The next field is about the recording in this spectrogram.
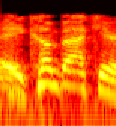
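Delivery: mock shouting, high and yelled. Describing a cosplay crowd shouting after a sword taker, imitating someone yelling. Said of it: "somebody yells out".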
